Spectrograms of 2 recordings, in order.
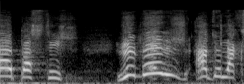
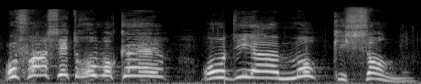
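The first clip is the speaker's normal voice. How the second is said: poem recital; 5 semitones lower than usual. Acted. Recites verse pastiche on accent.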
